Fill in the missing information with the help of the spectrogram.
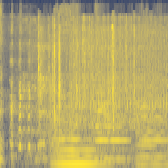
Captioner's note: film reel clicks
